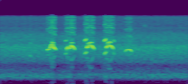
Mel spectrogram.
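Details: Osprey at the nest during a fish delivery: five short, high chirped whistles, the last one softer and flatter, over faint background hum.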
